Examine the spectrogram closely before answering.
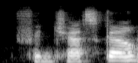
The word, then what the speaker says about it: Francesco: his real name was I said the name wrong and people corrected me I did it like a Spanish pronunciation but it's like they said it's Francesco yeah Francesca uh well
